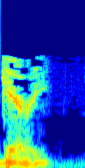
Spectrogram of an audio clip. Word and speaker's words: Geary: G-E-A-R-Y, not, he probably pronounces it Gary.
